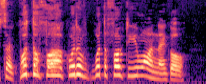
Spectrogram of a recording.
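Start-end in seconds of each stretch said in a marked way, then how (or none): 0.2-1.9 mock combative, high-pitched, aggressive, ready-to-fight outburst. Retelling a confused man's reaction on waking: imitating a man ready to fight. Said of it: "in this fighting thing".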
